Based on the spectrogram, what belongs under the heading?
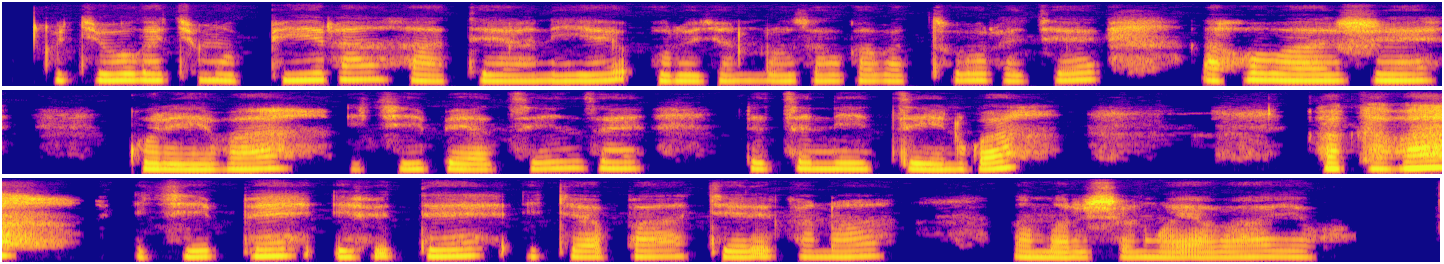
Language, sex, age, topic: Kinyarwanda, female, 25-35, government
